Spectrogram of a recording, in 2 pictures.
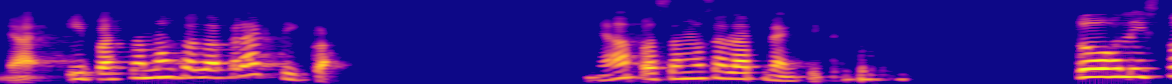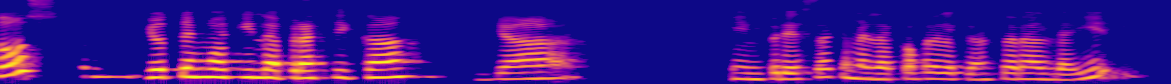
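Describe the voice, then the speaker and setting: Woman, teacher, fairly high voice, classroom lecture, keeps checking in with students. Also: measured pace, long pauses. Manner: checks in with the class often, lively questions.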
